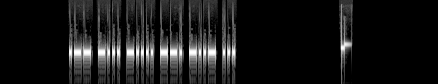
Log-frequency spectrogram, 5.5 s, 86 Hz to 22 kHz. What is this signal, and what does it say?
Morse code, heard as a keyed tone, about 40 wpm, 690 Hz. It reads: WB6GXS
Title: USA Call Signs - 6 Characters - 2x Character Spacing - 40wpm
